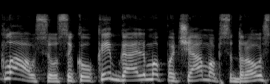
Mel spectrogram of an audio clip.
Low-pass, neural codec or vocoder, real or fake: 10.8 kHz; none; real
